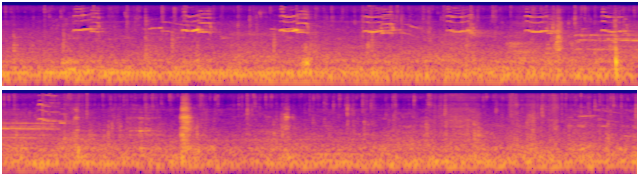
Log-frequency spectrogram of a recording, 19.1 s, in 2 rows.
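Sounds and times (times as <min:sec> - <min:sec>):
bird warbling call: 0:01.1 - 0:03.3, 0:04.0 - 0:04.7, 0:05.4 - 0:10.6.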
